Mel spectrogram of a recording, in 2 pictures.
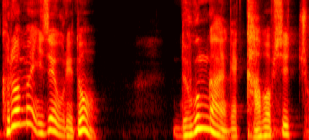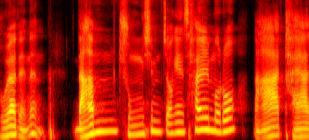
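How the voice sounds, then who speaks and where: Male pastor, 30s, sermon; raised voice, very expressive pitch, rhetorical questions. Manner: animated preaching with acted-out quotes and rhetorical questions.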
